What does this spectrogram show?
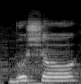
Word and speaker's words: Busó: Busho is like B-U-S-O. You can't write long O. It would be normally a long O. You can't write that short, so a short O is enough.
